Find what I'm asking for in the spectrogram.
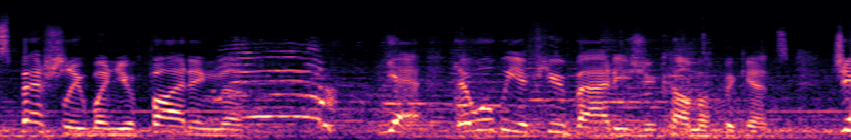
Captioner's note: alarm blares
